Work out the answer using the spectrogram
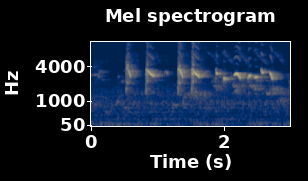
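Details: Blue-winged leafbird singing in the morning, used to stimulate untrained birds: loud slurred whistled notes, first separate downslurred chirps, then a fast run of warbled phrases descending slightly in pitch.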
